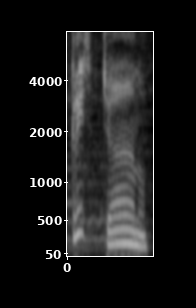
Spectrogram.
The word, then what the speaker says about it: Cristiano: Uno es ponerte triste en la sílaba tónica. O sea, por ejemplo, si tú tienes que decir Cristiano Ronaldo, tienes que decir Cristiano. Tienes que ponerte triste justo donde está el acento.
